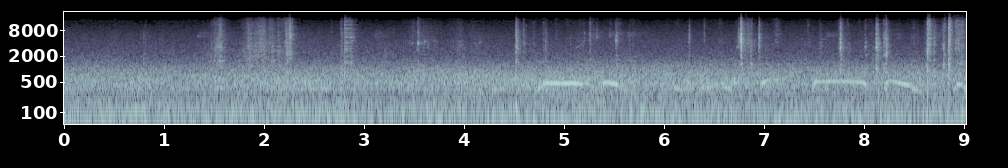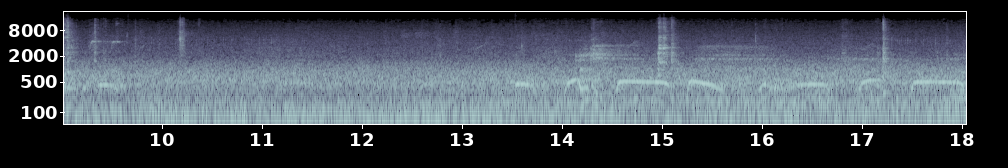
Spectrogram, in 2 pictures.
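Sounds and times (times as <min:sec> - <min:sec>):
steady background hiss: 0:00.0 - 0:18.0
pigeon cooing: 0:04.5 - 0:09.7, 0:13.5 - 0:18.0.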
